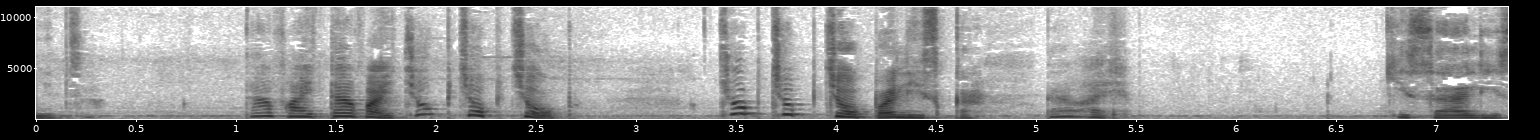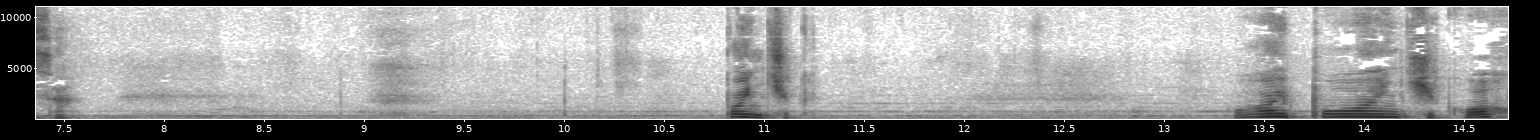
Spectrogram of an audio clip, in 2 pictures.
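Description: A kitten mews.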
